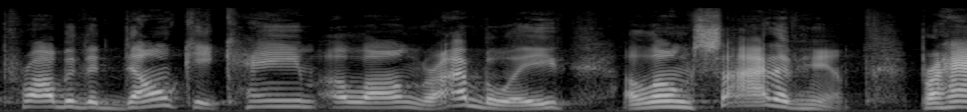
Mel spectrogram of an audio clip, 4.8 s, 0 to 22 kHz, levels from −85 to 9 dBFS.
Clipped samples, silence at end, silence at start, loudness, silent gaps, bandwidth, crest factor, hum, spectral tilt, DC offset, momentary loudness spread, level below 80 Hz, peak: under 0.1%; 0 s; 0 s; -26 LUFS; none; 16 kHz; 24 dB; none; -3 dB/octave; under 0.1%; 10 LU; -70 dBFS; -2 dBFS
